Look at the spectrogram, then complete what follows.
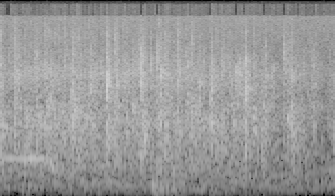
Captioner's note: applause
